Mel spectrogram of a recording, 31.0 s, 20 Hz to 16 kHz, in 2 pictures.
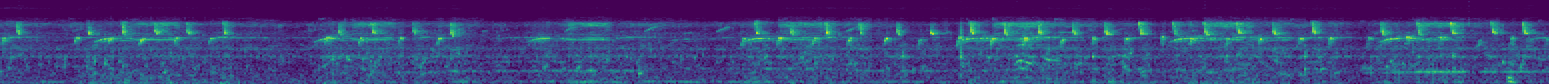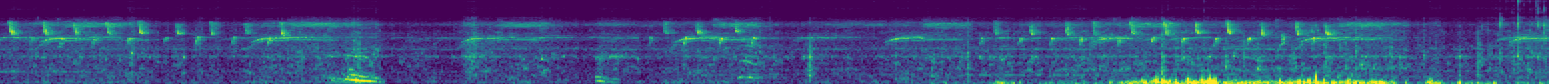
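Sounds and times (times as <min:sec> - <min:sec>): faint outdoor background: 0:00.0 - 0:30.9
small birds chirping: 0:24.5 - 0:30.9.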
